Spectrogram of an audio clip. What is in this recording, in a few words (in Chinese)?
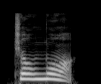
"周末", Chinese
